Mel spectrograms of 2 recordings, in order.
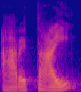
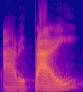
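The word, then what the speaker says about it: ἀρετή: que es la palabra aretai o areté se escribe areté se pronuncia aretai que quiere decir ah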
